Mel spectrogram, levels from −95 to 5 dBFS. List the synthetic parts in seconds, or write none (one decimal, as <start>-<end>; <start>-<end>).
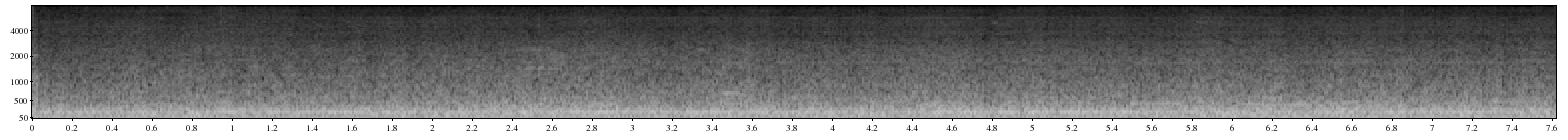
0.6-1.5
